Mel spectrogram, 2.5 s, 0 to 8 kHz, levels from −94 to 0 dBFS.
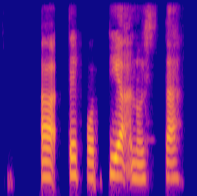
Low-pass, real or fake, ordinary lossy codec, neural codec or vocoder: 7.2 kHz; fake; AAC, 48 kbps; codec, 16 kHz, 4 kbps, X-Codec, HuBERT features, trained on balanced general audio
